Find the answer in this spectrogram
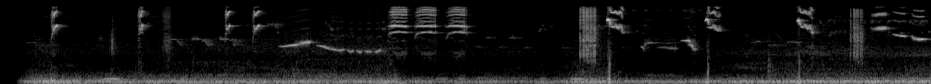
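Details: Lark song, called tledekan gunung, played to stimulate other birds to sing: scattered high whistled notes, short rising and falling slurs and sharp chirps, with brief gaps between phrases over a steady low hum.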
